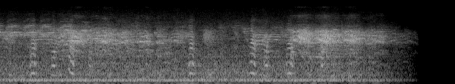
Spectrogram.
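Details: Courtship song of a male zebra finch directed at an uninterested female: bursts of harsh, buzzy notes mixed with quick ticking elements, loudest near the end, over a constant low hum before cutting off abruptly.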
